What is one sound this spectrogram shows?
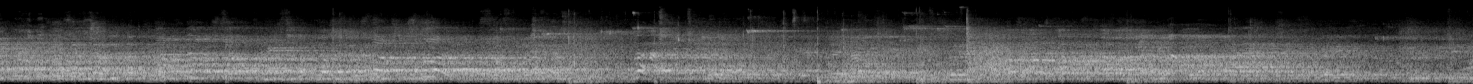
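Sneakers squeak on a hard indoor floor.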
